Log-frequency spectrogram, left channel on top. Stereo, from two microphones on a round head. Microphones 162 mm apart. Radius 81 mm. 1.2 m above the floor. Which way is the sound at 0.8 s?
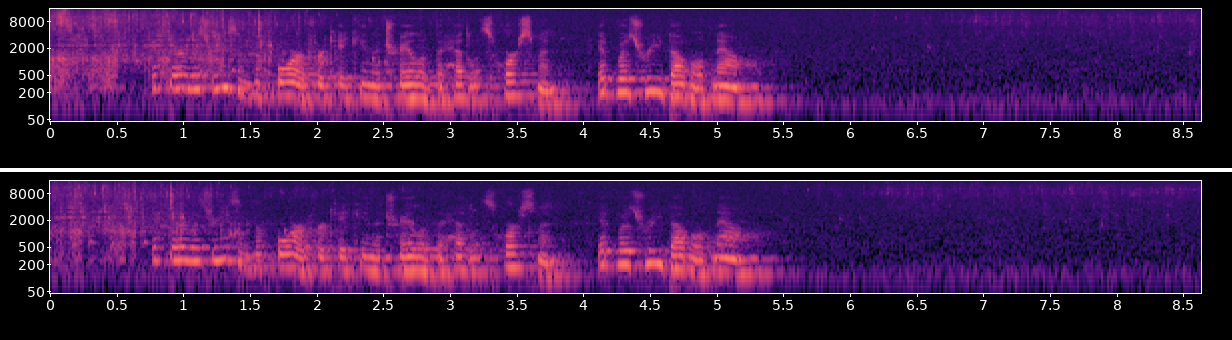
80° left.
